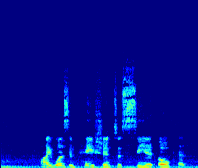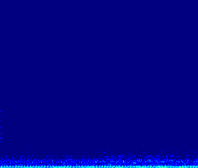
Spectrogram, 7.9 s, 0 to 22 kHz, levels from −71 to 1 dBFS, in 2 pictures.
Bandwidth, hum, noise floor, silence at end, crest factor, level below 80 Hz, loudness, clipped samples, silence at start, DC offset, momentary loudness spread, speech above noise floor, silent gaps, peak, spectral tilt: 14.5 kHz; none; -49 dBFS; 0 s; 20 dB; -66 dBFS; -30 LUFS; under 0.1%; 0.05 s; under 0.1%; 23 LU; 20 dB; none; -12 dBFS; -4.5 dB/octave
